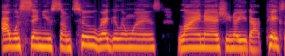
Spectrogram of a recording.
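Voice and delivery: ordinary talk, nothing marked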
